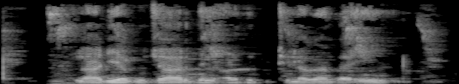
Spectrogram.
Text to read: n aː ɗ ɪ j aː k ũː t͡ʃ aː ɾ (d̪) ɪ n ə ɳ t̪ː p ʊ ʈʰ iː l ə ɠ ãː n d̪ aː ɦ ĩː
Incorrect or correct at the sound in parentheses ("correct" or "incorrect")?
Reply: correct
